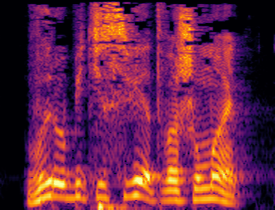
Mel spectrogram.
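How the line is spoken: Yelling. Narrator (Russian): заорал я

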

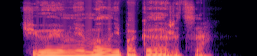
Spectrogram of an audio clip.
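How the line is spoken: Sighing. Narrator (Russian): вздохнул я

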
